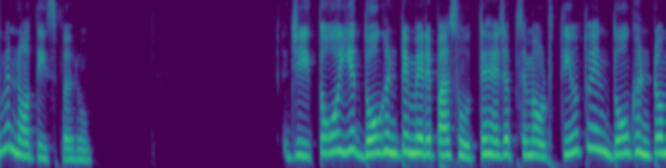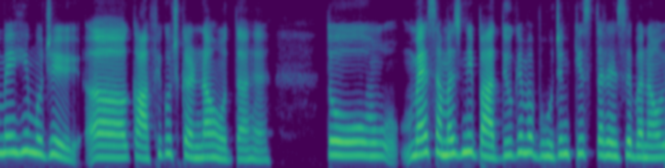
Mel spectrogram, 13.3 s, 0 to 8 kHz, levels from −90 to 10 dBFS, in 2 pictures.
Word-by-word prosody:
मैं 360 +4 -4
9:30 220 - -3
पर 175 -1 -4
हूँ। 165 -2 -10 2.0
जी, 235 +1 -2
तो 275 +8 -1
ये 320 +2 +2
2 260 +1 +2
घंटे 295 0 +2
मेरे 275 -1 +4
पास 245 -1 0
होते 215 +1 -1
हैं 250 -2 +2
जब 260 +1 -1
से 250 - -4
मैं 245 0 0
उठती 235 +3 -4
हूँ। 310 +3 -1
तो 385 - -3
इन 335 -5 +1
2 265 +3 0
घंटों 280 -1 +1
में 290 +1 +1
ही 305 +2 +1
मुझे 260 -4 +1
अ, 205 +2 +2
काफ़ी 205 +4 0
कुछ 275 -2 -4
करना 205 -3 +1
होता 175 0 -4
है। 165 -2 -8 0.6
तो 240 -2 +1
मैं 255 +4 +7
समझ 270 -3 +3
नहीं 300 0 +4
पाती 220 -3 +2
हूँ 245 - -4
कि 290 - -1
मैं 290 0 0
भोजन 230 +4 -1
किस 270 +2 -5
तरह 240 -2 0
से 235 +3 0
बनाऊँ 205 -1 -2
250 Hz, 200 wpm, -23 LUFS, 215-275 Hz, 2.0 s, मैं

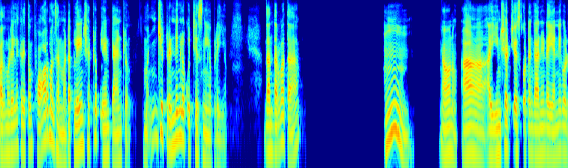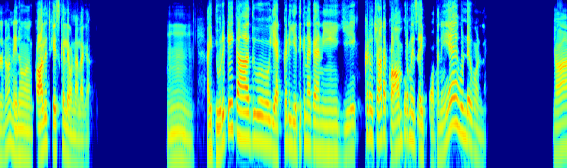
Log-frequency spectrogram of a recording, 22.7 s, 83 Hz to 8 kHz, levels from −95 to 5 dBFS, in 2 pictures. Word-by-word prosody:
13 125 +4 -1
క్రితం 140 +2 -5
ఫార్మల్సనమాట. 140 - -1
ప్లెయిన్ 150 +4 +3
షర్టులు, 160 +5 -5
ప్లెయిన్ 120 +1 -3
పాంట్లు 105 +2 -3 0.4
మంచి 190 +5 +1
ట్రెండింగ్‌లోకి 180 +4 0
వచ్చేసినయి 110 -5 -1
అప్పుడయి. 90 -1 -11 0.8
దాని 130 0 +2
తరువాత 170 +7 -1 1.9
హ్మ్. 205 +5 -2 0.8
అవును. 125 0 0 0.2
ఆహ్, 125 -3 +5
ఆ! - - +6
ఇన్ 125 0 -2
షర్ట్ 145 -2 +2
చేసుకోవటం 130 0 0
గానియ్యండి. 120 +1 +2
అయన్నీ 115 +3 0
గూడాను 120 -3 -3
నేను 120 0 -1 0.3
కాలేజుకి 160 +5 +5
యేసుకెళ్ళేవాడిని 110 -8 0
అలాగా. - - -4 1.6
హ్మ్. 105 -1 -9 0.4
అయి 135 - +2
దొరికేయి 185 - +2
కాదు. 185 -1 +6 0.4
ఎక్కడ 165 +6 -3
యెతికినా 160 +3 0
గాని 140 -2 0 0.5
ఎక్కడో 200 +5 -3
చోట 180 +3 +4 0.2
కాంప్రమైజ్ 185 -3 +1
అయిపోతనే 125 +1 -5 0.3
ఉండేవాడిని. 140 - -3 1.4
ఆ! 130 +1 +1
130 Hz, 105 wpm, -23 LUFS, 120-170 Hz, 1.9 s, ఆ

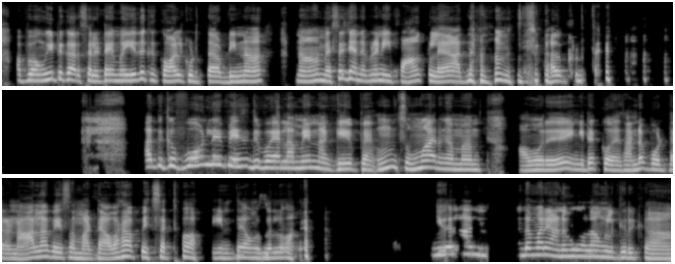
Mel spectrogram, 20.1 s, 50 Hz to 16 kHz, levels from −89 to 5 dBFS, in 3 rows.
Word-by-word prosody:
அப்ப 230 - -5
அவங்க 230 +1 +1
வீட்டுக்காரர் 265 -5 +2
சில 225 -2 +3
டைம் 230 -1 +3
"எதுக்கு 255 -2 -1
கால் 210 +1 +2
குடுத்த?" 210 -1 -3
அப்டின்னா, 195 +3 0 0.5
"நான் 210 +3 +2
மெசேஜ் 305 +8 +3
அனுப்பினேன், 230 -1 +1
நீ - - 0
பாக்கல. 220 -3 +2
அதனால 215 +2 -1
தான், 255 -3 +2
மிஸ்டு 200 +4 -3
கால் 210 +1 +1
குடுத்தேன்." 230 +5 -5 2.1
அதுக்கு 320 +1 -1
ஃபோன்லேயே 370 +5 +1
பேசிட்டு 300 -2 +2
போயிரலாமேன்னு 255 0 +3
நான் 210 -4 -2
கேட்பேன். 205 -3 +1
"ம். 275 +3 -1
சும்மா 230 +5 +2
இருங்க 220 -3 -1
மேம். 195 -1 -1 0.5
அவரு 185 +1 +1 0.2
என்கிட்ட 210 +1 0
கோ 205 - +3 0.2
சண்ட 195 +5 +1
போட்டாரு. 190 -3 -1
நான்லாம் 210 +6 +2
பேச 195 0 -1
மாட்டேன். 170 0 +1
அவரா 195 +7 +3
பேசட்டும்." 205 +2 -1
அப்டின்ட்டு 185 +2 -4
அவங்க 185 -2 -3
சொல்லுவாங்க. 190 -2 -3 1.4
இதெல்லாம், 315 0 0 0.4
இந்த 285 +1 0
மாரி 290 -1 +5
அனுபவம்லாம் 245 -1 0
உங்களுக்கு 205 -2 -1
இருக்கா? 185 -2 -2
220 Hz, 145 wpm, -22 LUFS, 195-250 Hz, 2.1 s, மாரி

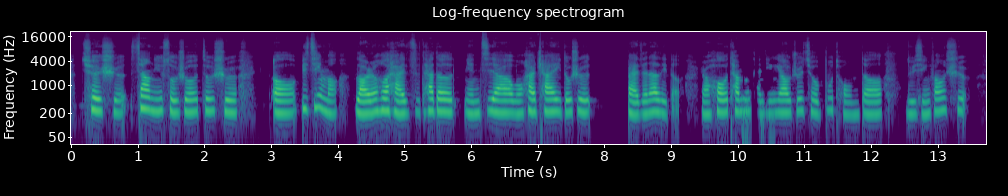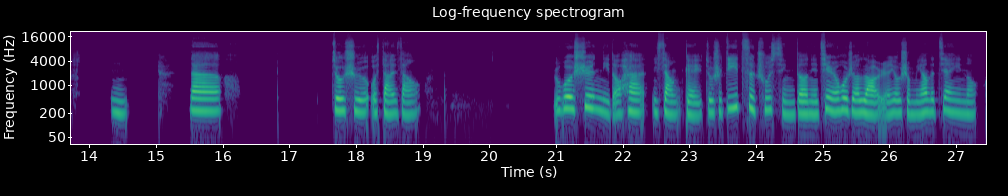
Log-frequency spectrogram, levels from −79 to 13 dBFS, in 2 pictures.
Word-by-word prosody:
确 240 -3 +4
实， 215 -2 -3
像 260 -3 +5
你 225 0 -1
所 220 -2 -1
说， 215 0 0
就 225 +1 -2
是 210 -2 0 0.5
呃， 200 -1 +3
毕 260 - -1
竟 275 +3 -2
嘛， 200 -4 -2 0.2
老 195 -2 +8
人 205 +2 +5
和 230 0 +6
孩 205 -3 +3
子， 200 +2 -14
他 220 +2 +3
的 220 -1 +5 0.2
年 200 -1 -4
纪 225 +3 -1
啊、 205 -1 +5
文 200 0 -2
化 220 +1 +4
差 220 0 +3
异 220 0 0
都 215 -1 -1
是 215 -1 -1 0.5
摆 195 -3 +4
在 195 +1 -2
那 215 +1 +5
里 205 -2 -2
的。 - - -13 0.3
然 190 -1 -2
后 210 +1 +3
他 225 -1 +2
们 220 - -6 0.2
肯 200 -1 -9
定 200 +1 -9
要 205 0 +3
追 225 +2 -6
求 215 -3 -5
不 240 +5 -11
同 185 -3 -10
的 195 0 -1 0.3
旅 195 0 -7
行 195 0 -7
方 225 +3 -1
式， 235 -1 -8 0.9
嗯。 205 -3 -7 0.9
那 230 -1 +4 1.7
就 230 -2 +4
是 220 -2 -2
我 - - -3
想 205 -2 -1
一 - - -9
想 195 -1 -4
哦 195 +4 -11 2.0
如 - - -5
果 260 +1 +5
是 270 +2 0
你 230 -5 -5
的 195 - -2
话， 215 0 0
你 215 - -9
想 200 -2 -1
给 180 -2 -3
就 210 +1 -4
是 215 - -7
第 260 +6 -2
1 - - +1
次 270 -2 -2
出 240 +2 -6
行 195 -6 -8
的 195 0 +3
年 190 0 -4
轻 250 +4 -1
人 220 -1 +1
或 240 0 +2
者 215 -2 0
老 195 -3 +4
人 185 - -6
有 205 0 -2
什 205 -2 -5
么 190 - -7
样 210 +2 +1
的 215 - -3
建 215 +1 -4
议 205 - -6
呢？ 195 0 -8
210 Hz, 195 characters per minute, -23 LUFS, 200-230 Hz, 2.0 s, 老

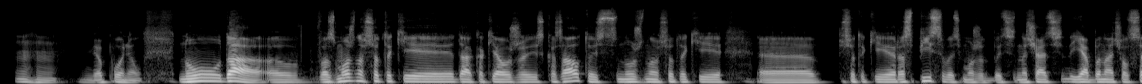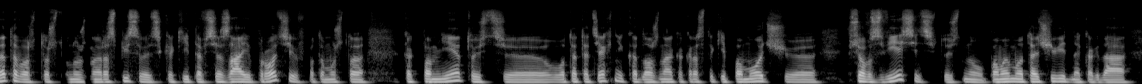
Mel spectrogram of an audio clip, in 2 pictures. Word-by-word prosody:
Мгм. 105 -7 -6 0.3
Я 100 - -2
понял. 100 -4 -3 0.4
Ну 150 +5 +6
да, 140 -10 +8
э, 105 +1 -2
в - - -10 0.2
возможно, 140 +9 +2
всё-таки, 130 -2 +1
да, 115 -2 +2
как 110 -2 -6
я 120 - +4
уже 115 0 0
и 115 - -2
сказал, 125 +8 +1
то 120 - -1
есть 105 0 0
нужно, 120 0 0
всё-таки, 115 -1 -2 0.3
э, 100 0 0 0.2
всё-таки, 115 -1 -1
расписывать, 120 -2 0
может 100 -3 -4
быть, 100 +2 -5
начать, 105 0 0
н 125 - -7
я 115 -1 +3
бы 115 +2 -1
начал 110 -1 0
с 105 +9 +1
этого, 160 -8 +1
с 110 - -6
то, 100 +4 -4
что 110 +1 -10
нужно 115 0 -1
расписывать 115 -2 -1
какие-то 115 +1 -3
все 105 +4 0
"за 120 +1 +4
и 110 - +1
против", 125 - -1
потому 110 0 -3
что, 110 0 -1 0.4
как 120 -4 -4
по 125 - +3
мне, 135 +9 +3
то 140 -7 -5
есть, 105 -4 -3
э, 110 -1 0
вот 110 +1 -3
эта 120 -1 0
техника 145 -5 -2
должна 115 +1 0
как 115 +1 -10
раз-таки 120 +1 -4
помочь, 120 +4 +1
э, 110 -1 -1 0.3
всё 140 - +3
взвесить, 125 - 0
то 110 - -4
есть, 105 +1 -6
ну, 110 -5 -1
по-моему, 125 +5 +3
это 125 +1 +2
очевидно, 120 -3 0
когда 105 -1 0
115 Hz, 175 wpm, -23 LUFS, 105-125 Hz, 0.4 s, да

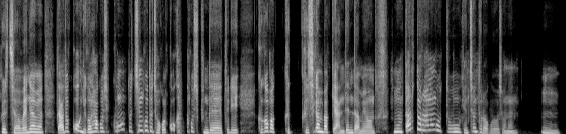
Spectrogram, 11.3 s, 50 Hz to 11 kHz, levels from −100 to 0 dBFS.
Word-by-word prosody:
그렇죠. 210 -6 +3
왜냐하면 235 +2 +5 0.3
나도 210 +10 +5
꼭 260 +1 +1
이걸 240 +2 +1
하고 290 +1 +2
싶고, 280 +5 -7 0.2
또 330 - -8
친구도 375 -1 -1
저걸 220 -2 -1
꼭 - - -6
하고 320 - -10
싶은데 200 -7 -1
둘이 215 0 -4 0.4
그거 295 +7 +1
밖 285 -4 +2
그 220 - -5 0.2
그 215 - -4
시간 285 +4 +8
밖에 235 -1 +4
안된다면 165 -3 -1 0.4
뭐 265 0 +3
따로따로 440 +1 +2
하는 415 +1 -4
것도 270 -8 -5
괜찮더라고요, 195 - -5
저는. 150 -1 -9 0.5
음. 180 -3 -8
235 Hz, 325 characters per minute, -24 LUFS, 195-285 Hz, 0.5 s, 시간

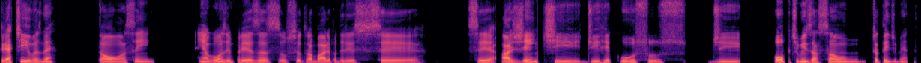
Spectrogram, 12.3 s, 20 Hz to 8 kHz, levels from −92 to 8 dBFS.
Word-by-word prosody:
criativas, 185 - +3
né? - - +1 0.6
Então, 105 +3 +2
assim, 90 -6 -3 0.6
em 95 - +2
algumas 100 +1 +2
empresas 120 +8 0
o 95 - -5
seu 100 - -4
trabalho 95 +3 +1
poderia 100 -1 -4
ser 90 -6 -2 0.6
ser 100 -2 +1
agente 165 - +2
de 110 0 -2
recursos 110 - -3 0.3
de 100 0 -2 0.5
otimização 120 +1 +3 0.2
de - - +2
atendimento. 95 -7 -3
105 Hz, 100 wpm, -25 LUFS, 95-120 Hz, 0.6 s, criativas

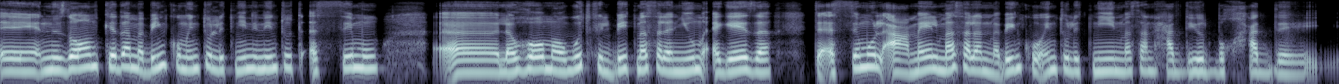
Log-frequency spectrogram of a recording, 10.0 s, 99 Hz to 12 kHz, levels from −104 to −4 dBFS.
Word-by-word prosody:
آآ، 205 -1 0
نظام 235 +5 +4
كده 265 0 +3
ما 220 -4 +1
بينكم 250 +3 -1
أنتم 240 +3 -2
الاتنين، 225 0 -3
إن 235 - 0
أنتم 255 +2 -1
تقسّموا 240 +2 -2 0.5
آآ، 195 - +2
لو 195 +1 +3
هو 230 +1 +5
موجود 225 +3 +1
في 230 - -4
البيت 225 +3 -2
مثلًا 225 -1 +2
يوم 225 +2 0
أجازة، 205 0 +4 0.3
تقسّموا 260 +2 +1
الأعمال 210 +2 +2
مثلًا 225 0 +1
ما 200 -5 -5
بينكم 215 +8 -2
أنتم 225 0 -3
الاتنين 205 0 -5
مثلًا، 210 +1 -6
حد 195 -1 -6
يطبخ 200 -1 -4
حد 190 -1 -3
ي 175 -1 -8
220 Hz, 185 wpm, -25 LUFS, 200-240 Hz, 0.5 s, هو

